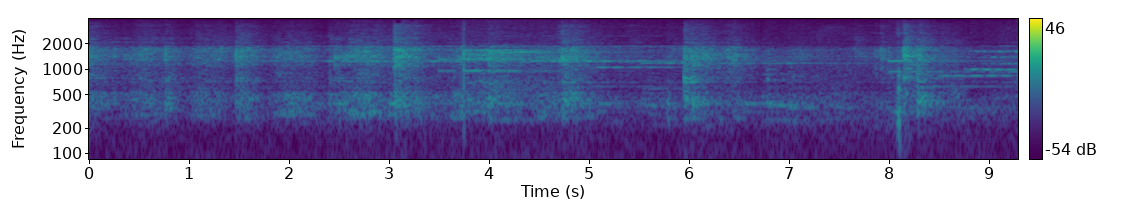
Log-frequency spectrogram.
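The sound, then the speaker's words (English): Drawers being opened and rummaged through by a woman searching for something, a steady clatter of shifting objects and wooden scraping, with a few sharper knocks scattered across the stretch and no voices. “Stop fucking sneaking in the fucking drawers.”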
